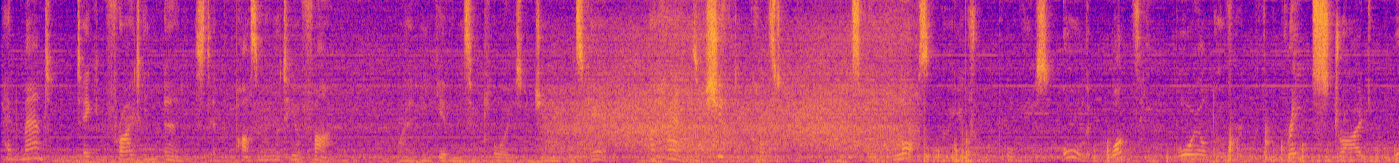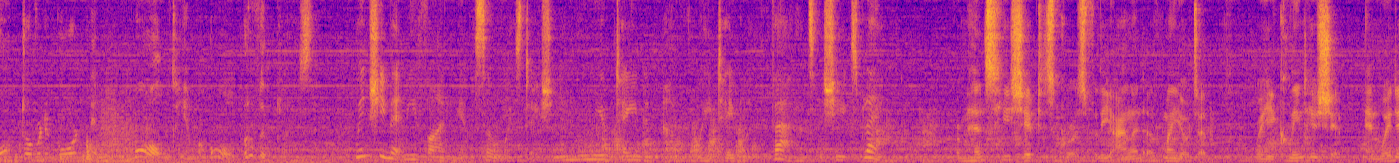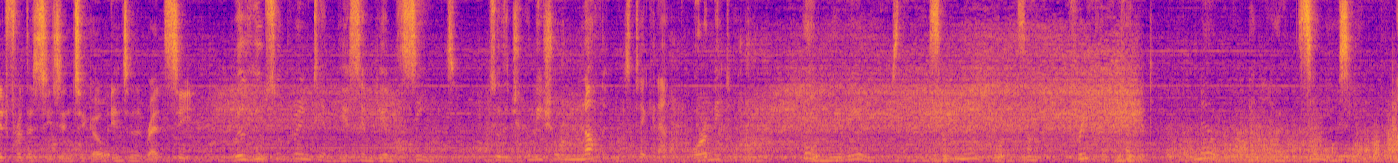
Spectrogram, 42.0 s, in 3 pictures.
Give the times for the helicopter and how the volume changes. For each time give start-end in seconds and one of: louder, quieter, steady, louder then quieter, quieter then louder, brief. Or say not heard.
0.0-41.9 steady.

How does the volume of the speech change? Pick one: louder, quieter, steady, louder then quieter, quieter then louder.
steady.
